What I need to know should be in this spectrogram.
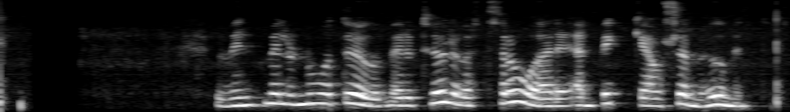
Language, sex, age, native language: Icelandic, female, 40-49, Icelandic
